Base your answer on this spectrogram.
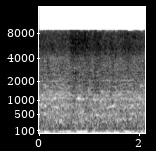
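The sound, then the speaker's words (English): Plantain frying in hot oil gives off a steady, continuous sizzling hiss that stays even in loudness from start to finish, with no pauses or voices. “Now I put the banana in, or plantain, to fry.”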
